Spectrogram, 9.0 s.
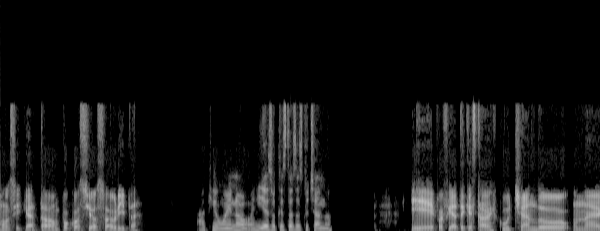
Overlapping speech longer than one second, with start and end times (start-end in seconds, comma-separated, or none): none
